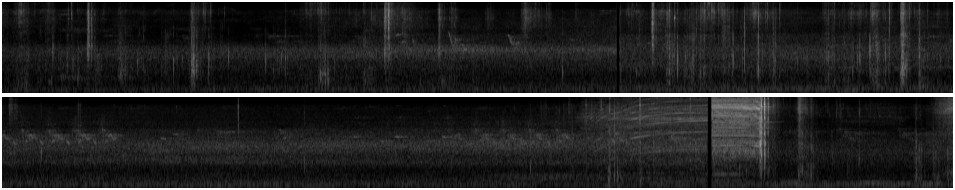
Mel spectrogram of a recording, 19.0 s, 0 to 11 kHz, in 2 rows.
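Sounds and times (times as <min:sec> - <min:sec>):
power drill running: 0:15.0 - 0:17.3.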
